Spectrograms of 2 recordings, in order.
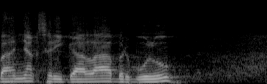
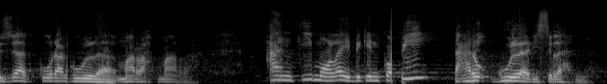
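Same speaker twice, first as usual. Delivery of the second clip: usual speaking voice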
